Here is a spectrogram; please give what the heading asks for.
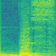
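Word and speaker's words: بسم: going to go, it's not going to be pronounced, so it will become bis. It should be Bismillah, but it's going to be bis because it's hamzatul wasl.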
